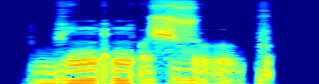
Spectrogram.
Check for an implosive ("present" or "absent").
absent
